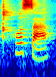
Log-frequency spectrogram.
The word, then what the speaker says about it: Xhosa: And that's why hosa is pronounced with a lateral click plus aspiration.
